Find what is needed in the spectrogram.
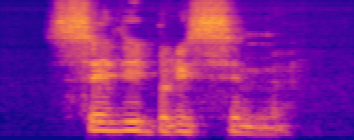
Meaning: superfamous
- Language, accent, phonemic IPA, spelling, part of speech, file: French, Canada, /se.le.bʁi.sim/, célébrissime, adjective, LL-Q150 (fra)-célébrissime.wav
